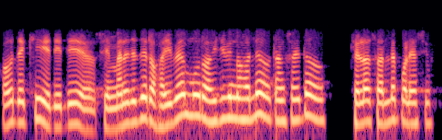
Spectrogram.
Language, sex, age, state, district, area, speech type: Odia, male, 18-30, Odisha, Jajpur, rural, conversation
